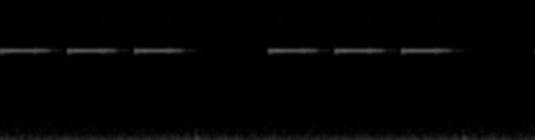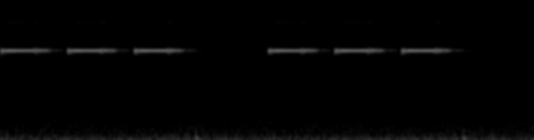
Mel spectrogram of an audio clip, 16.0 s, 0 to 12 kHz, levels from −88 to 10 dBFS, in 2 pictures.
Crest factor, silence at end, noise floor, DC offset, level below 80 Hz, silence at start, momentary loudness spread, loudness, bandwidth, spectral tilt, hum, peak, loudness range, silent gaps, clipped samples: 12 dB; 1 s; -74 dBFS; under 0.1%; -76 dBFS; 0 s; 10 LU; -43 LUFS; 10.5 kHz; -0.5 dB/octave; none; -36 dBFS; 2 LU; none; under 0.1%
